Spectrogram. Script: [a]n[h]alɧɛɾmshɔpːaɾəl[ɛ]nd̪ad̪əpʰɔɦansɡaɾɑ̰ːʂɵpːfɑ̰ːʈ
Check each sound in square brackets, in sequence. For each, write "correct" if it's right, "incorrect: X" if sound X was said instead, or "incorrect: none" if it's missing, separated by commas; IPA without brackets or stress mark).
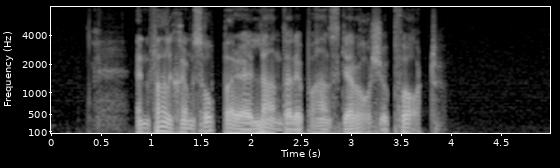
incorrect: ɛ, incorrect: f, incorrect: a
